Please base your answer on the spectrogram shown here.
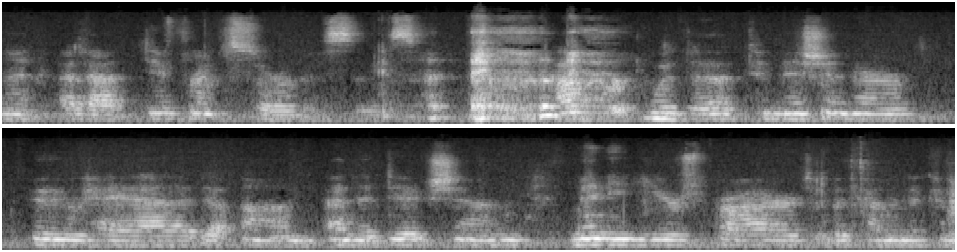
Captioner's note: clears throat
